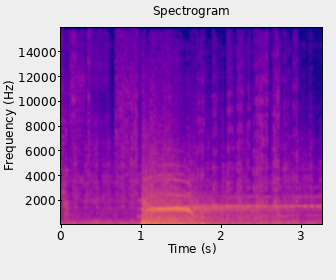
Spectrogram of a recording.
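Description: A loud burst bangs out from a machine.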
